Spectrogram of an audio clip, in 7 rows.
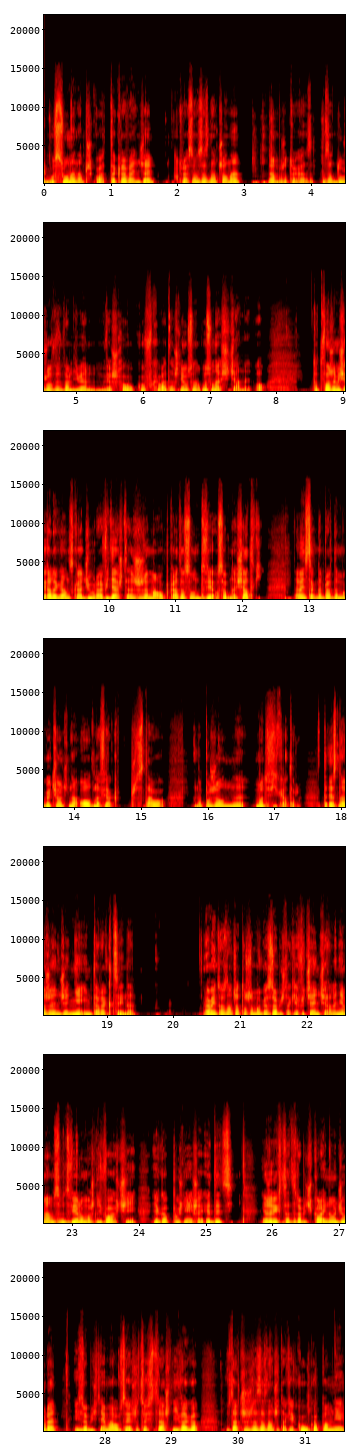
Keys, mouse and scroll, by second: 0.0 x, 1.8 click, 3.3 ctrl+z, 4.0 ctrl+x, 7.3 click, 8.2-10.7 middle drag, 10.8-11.4 scroll up 2, 14.3-14.9 scroll down 4, 15.0-16.0 middle drag, 16.2-18.1 middle drag, 18.3-19.2 shift+middle drag, 19.8-21.5 shift+middle drag, 23.5-25.4 middle drag, 26.8-27.2 scroll down 2, 27.4-28.4 middle drag, 28.5 Tab, 29.8 right click, 30.2 s, 30.7 click, 31.0 g.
